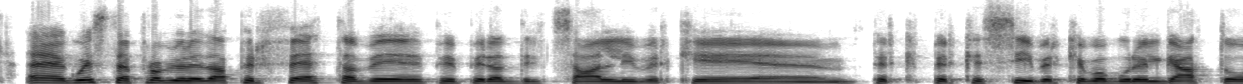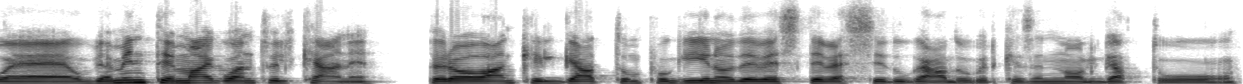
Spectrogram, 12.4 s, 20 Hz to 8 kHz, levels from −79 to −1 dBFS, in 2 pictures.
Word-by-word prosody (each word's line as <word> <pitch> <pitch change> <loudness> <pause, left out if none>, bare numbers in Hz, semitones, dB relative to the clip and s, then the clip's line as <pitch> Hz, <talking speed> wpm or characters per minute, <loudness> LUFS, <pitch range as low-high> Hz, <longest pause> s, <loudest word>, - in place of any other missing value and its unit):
Eh, 195 -3 +3
questa 220 0 +3
è - - -5
proprio 200 -2 +2
l'età 185 0 +4
perfetta 185 -1 -1
pe 165 -1 +3
pe 165 -2 -2
per 165 - -1
raddrizzarli 155 -1 -1
perché 145 -2 -3
perché 160 - -5
perché 170 - -3
sì, 175 +3 +1
perché 155 +1 -1
poi 180 +1 +2
pure 160 0 +3
il 155 - +2
gatto 175 -1 +1
è 150 -1 +2
ovviamente 195 +7 +2
mai 190 +1 +2
quanto 185 +1 0
il 175 -1 -3
cane, 140 -3 -4
però 180 0 +3
anche 175 0 +1
il 160 -1 -2
gatto 170 0 -1
un 165 - -7
pochino 175 +1 0
deve 165 -1 +3
es 155 0 -5
deve 155 -1 +2
esse 150 +1 -7
educato, 135 -3 -2
perché 135 +2 -7
sennò 145 +1 -5
il 135 - -5
gatto 125 -3 -5
165 Hz, 195 wpm, -14 LUFS, 150-180 Hz, -, l'età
